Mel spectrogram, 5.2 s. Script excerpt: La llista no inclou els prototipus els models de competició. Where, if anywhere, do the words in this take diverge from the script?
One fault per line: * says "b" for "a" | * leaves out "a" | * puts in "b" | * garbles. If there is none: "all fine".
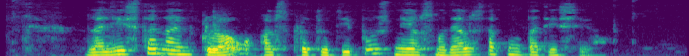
* puts in "ni"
